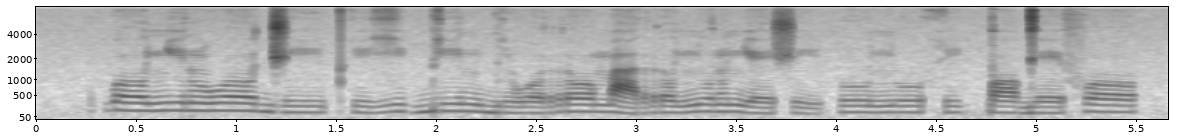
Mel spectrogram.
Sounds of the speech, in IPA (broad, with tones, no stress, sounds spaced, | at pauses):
ɓ oː˦ ɲ i˦ ɾ ũ˦ w oː˦ d͡ʒ iː˨ pʰ i˨ ɣ i˦˨ ɡ͡b iː˦ n ɡ͡b ĩ˨ w o˨ r oː˦ m a˨ r o˦ ɲ u˦ ɾ ũ˦ ɲ eː˨ ʃ i˨ | uː˨ ɲ uː˨ h i˨ k͡p ɔ˨ ɡ eː˨ f oː˦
